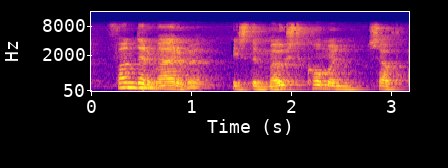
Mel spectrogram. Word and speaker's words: van der Merwe: to pronounce my serame which of course is fer Mara fer Mara is the most common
